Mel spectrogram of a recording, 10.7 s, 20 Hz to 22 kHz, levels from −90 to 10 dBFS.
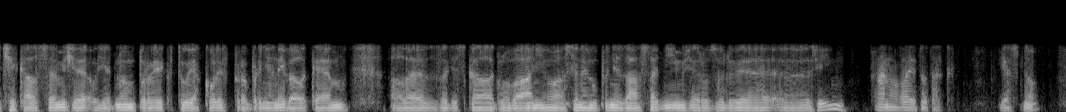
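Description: From start to finish the speech carries Opus voice compression, with heavy damage. Nothing survives above 4.3 kHz, so the voice sounds muffled and telephone-narrow, which points to a narrowband SILK mode at a very low bitrate, around 6 kbps. What separates this from a plain low-pass filter is the coarse excitation coding: the voice also turns hoarse and slightly robotic, a grainy, buzzing texture that filtering alone would not produce.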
